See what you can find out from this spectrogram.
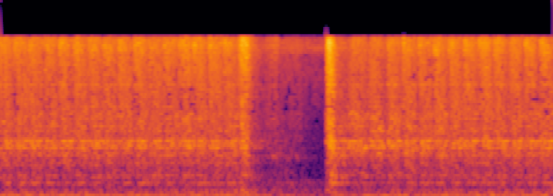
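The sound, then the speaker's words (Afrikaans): A taxi's engine runs loud and steady, cuts out for about half a second, then surges back as the vehicle starts to drive off, continuing as a constant mechanical roar with no talk. “Hoera, Ziek se taxi gaan nou ry.”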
